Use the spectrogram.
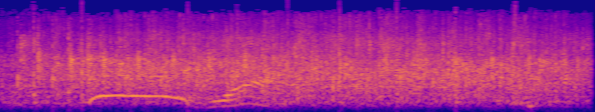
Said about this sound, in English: Coney Island, hot dog extravaganza, hoedown. Who had hot dogs? Who had two? Let's give a round of applause to the kids and gang that put it all together.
